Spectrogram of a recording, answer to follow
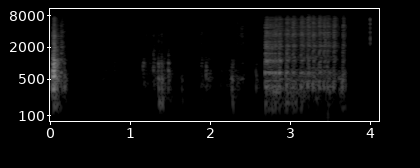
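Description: Clear plastic card sleeve and holder handled close to the microphone: a short scrape right at the start, a few brief rustles, then about a second of dense crinkling near the end.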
